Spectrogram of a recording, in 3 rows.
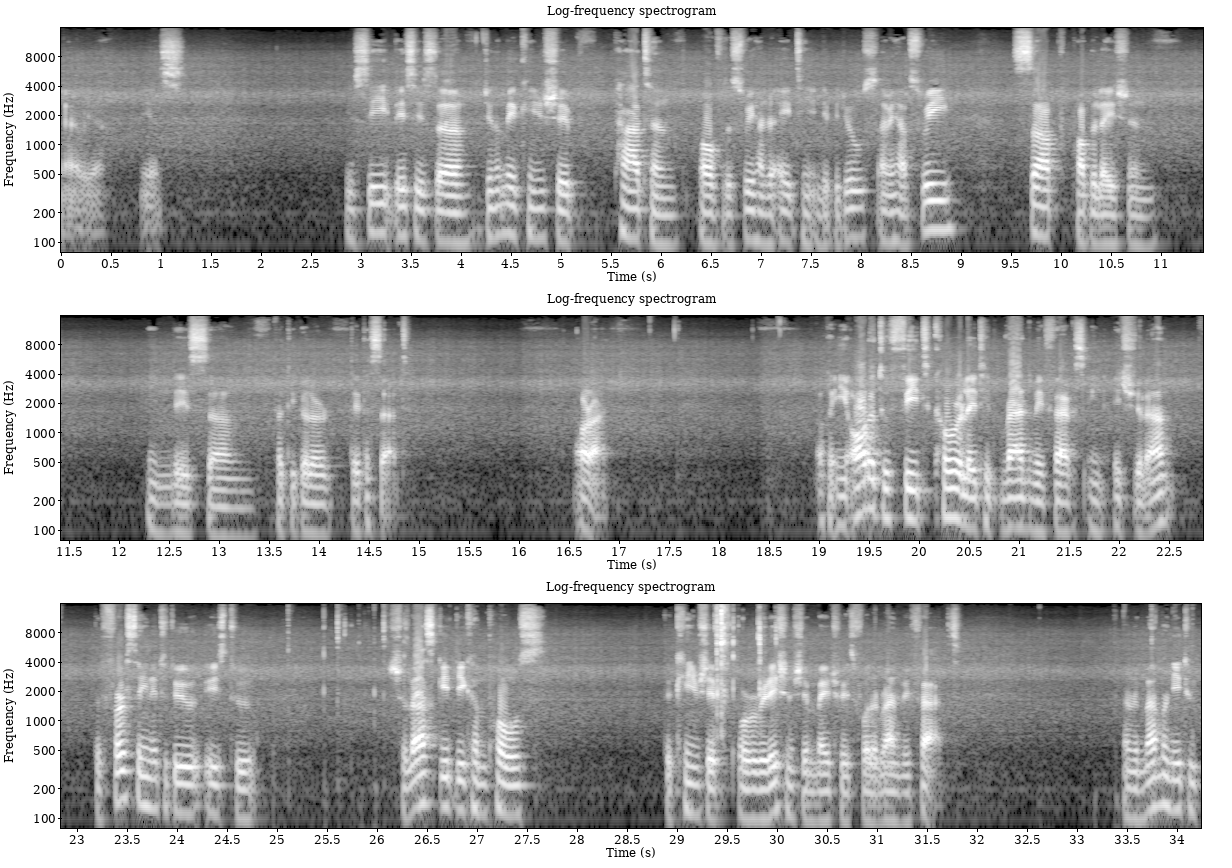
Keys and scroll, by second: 24.7-25.6 typing, 32.4-33.3 typing, 33.8 Left.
